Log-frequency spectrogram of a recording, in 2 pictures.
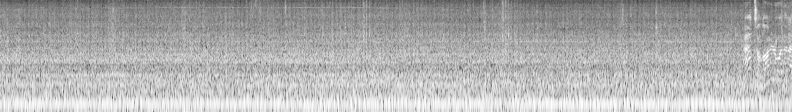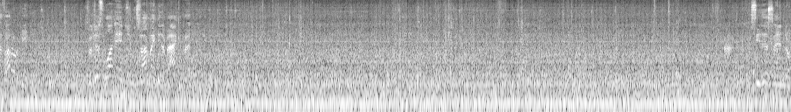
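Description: Semi truck's diesel engine droning steadily at highway cruising speed, heard from inside the cab with road noise.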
